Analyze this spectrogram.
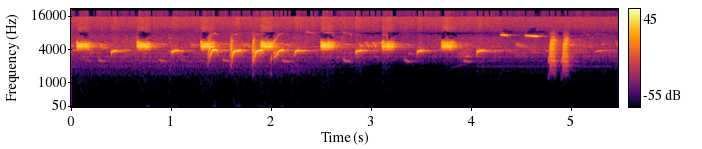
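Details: Tit song as a steady string of high, clear piping notes and short slurred chirps, about two per second, ending with a brief harsh double burst.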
